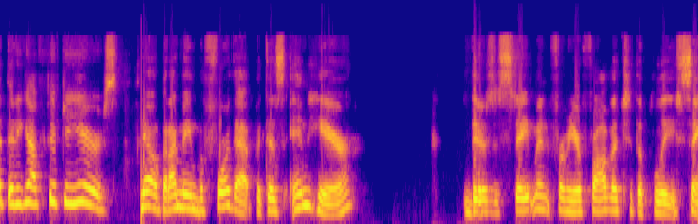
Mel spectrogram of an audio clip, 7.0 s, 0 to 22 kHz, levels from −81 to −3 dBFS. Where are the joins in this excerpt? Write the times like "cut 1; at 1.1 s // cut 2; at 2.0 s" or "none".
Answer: cut 1; at 1.4 s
